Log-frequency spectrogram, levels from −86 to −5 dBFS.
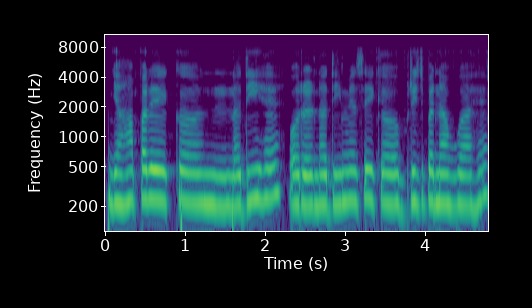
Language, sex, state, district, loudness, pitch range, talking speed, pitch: Hindi, female, Uttar Pradesh, Budaun, -32 LUFS, 205-225 Hz, 185 wpm, 215 Hz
